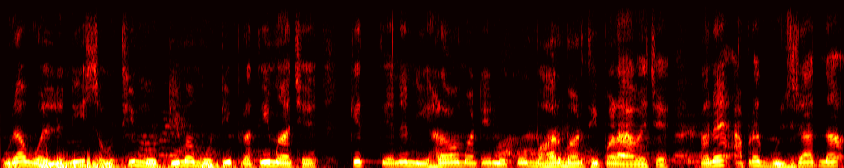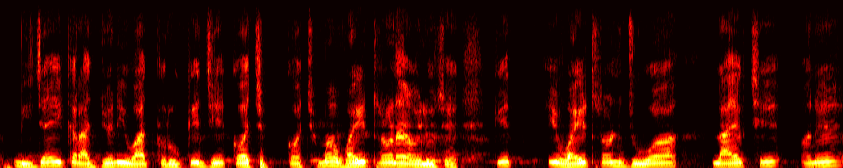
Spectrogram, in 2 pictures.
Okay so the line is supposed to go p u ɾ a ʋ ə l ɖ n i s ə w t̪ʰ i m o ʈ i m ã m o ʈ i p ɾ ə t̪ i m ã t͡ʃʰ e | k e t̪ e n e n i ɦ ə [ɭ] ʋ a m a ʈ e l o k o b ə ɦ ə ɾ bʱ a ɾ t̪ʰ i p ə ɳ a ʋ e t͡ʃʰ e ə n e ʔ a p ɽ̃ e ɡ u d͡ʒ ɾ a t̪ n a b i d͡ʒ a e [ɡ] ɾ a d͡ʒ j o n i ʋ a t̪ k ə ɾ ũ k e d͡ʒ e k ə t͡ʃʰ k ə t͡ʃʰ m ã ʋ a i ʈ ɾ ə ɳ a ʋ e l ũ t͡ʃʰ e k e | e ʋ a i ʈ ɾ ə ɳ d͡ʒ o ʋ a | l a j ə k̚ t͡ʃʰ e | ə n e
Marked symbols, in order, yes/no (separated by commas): yes, no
